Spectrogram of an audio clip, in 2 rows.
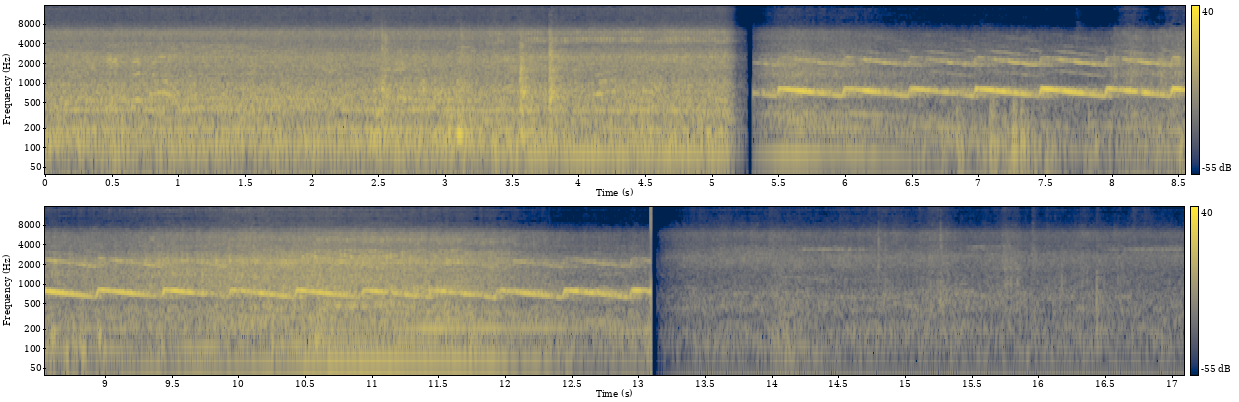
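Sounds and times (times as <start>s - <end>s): fire engine electronic siren: 3.5s - 13.2s.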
